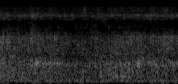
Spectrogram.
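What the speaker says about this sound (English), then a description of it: "the hand that is holding the hose in watering the garden, watering our plants" Steady, close water spray from a garden hose watering plants in a garden, an even broadband hiss that runs without break and with no talk.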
